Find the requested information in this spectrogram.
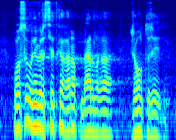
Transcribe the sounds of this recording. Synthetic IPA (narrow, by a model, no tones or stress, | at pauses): wo̞səunijve̞ɾsi̥jt̪ʲe̞t̪̚kʲeqʰɑɾɑp̚bæɾlˠəʁə | ʒo̞lˠt̪ʰʏze̞d̪ɪ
